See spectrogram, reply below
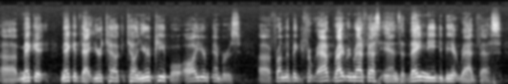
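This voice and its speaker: Higher-voiced man, urgent and halting. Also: darkish tone. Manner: urgent, repetitive, halting and restarting. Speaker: conference speaker rallying attendees. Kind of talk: impromptu motivational address.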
